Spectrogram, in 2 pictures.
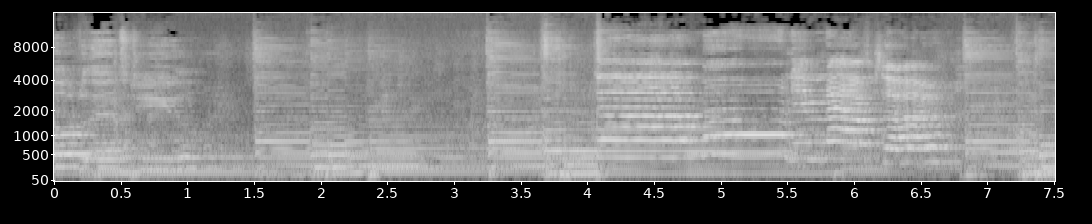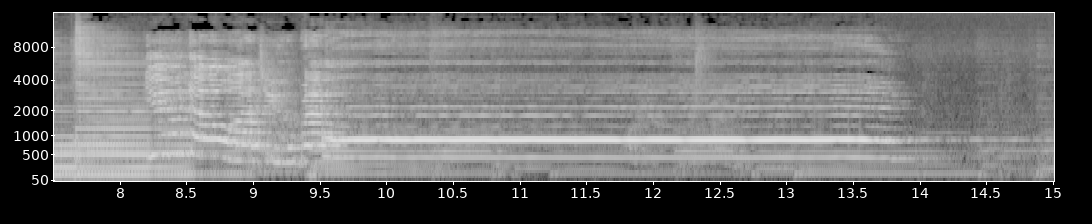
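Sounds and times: woman singing: 0.0s - 1.4s, 4.0s - 6.9s, 8.1s - 14.3s
strummed acoustic guitar: 0.0s - 15.0s.

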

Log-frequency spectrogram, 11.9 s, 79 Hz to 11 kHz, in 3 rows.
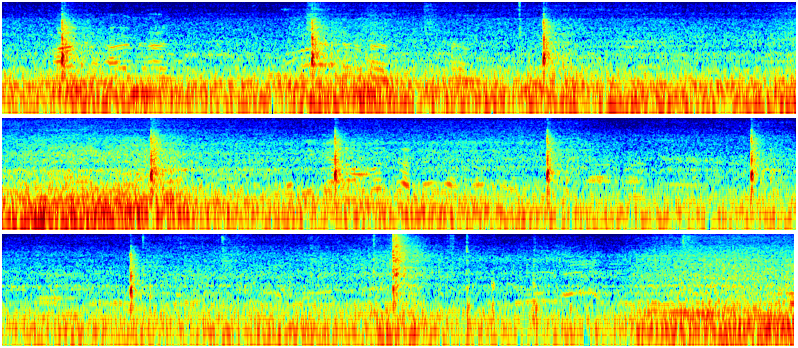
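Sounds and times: distant voices murmuring: 0.0s - 11.9s.

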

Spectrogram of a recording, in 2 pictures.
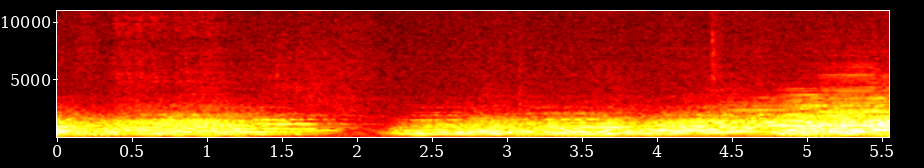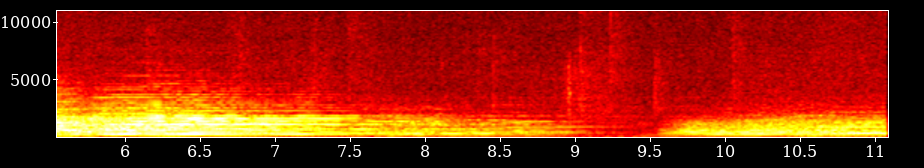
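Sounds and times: trombone choir chords: 2.2s - 8.8s.

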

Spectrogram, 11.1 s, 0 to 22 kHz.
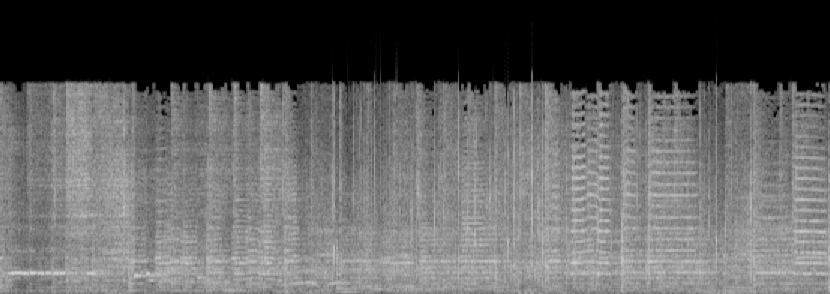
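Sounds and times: jazz big band playing: 0.0s - 11.0s.

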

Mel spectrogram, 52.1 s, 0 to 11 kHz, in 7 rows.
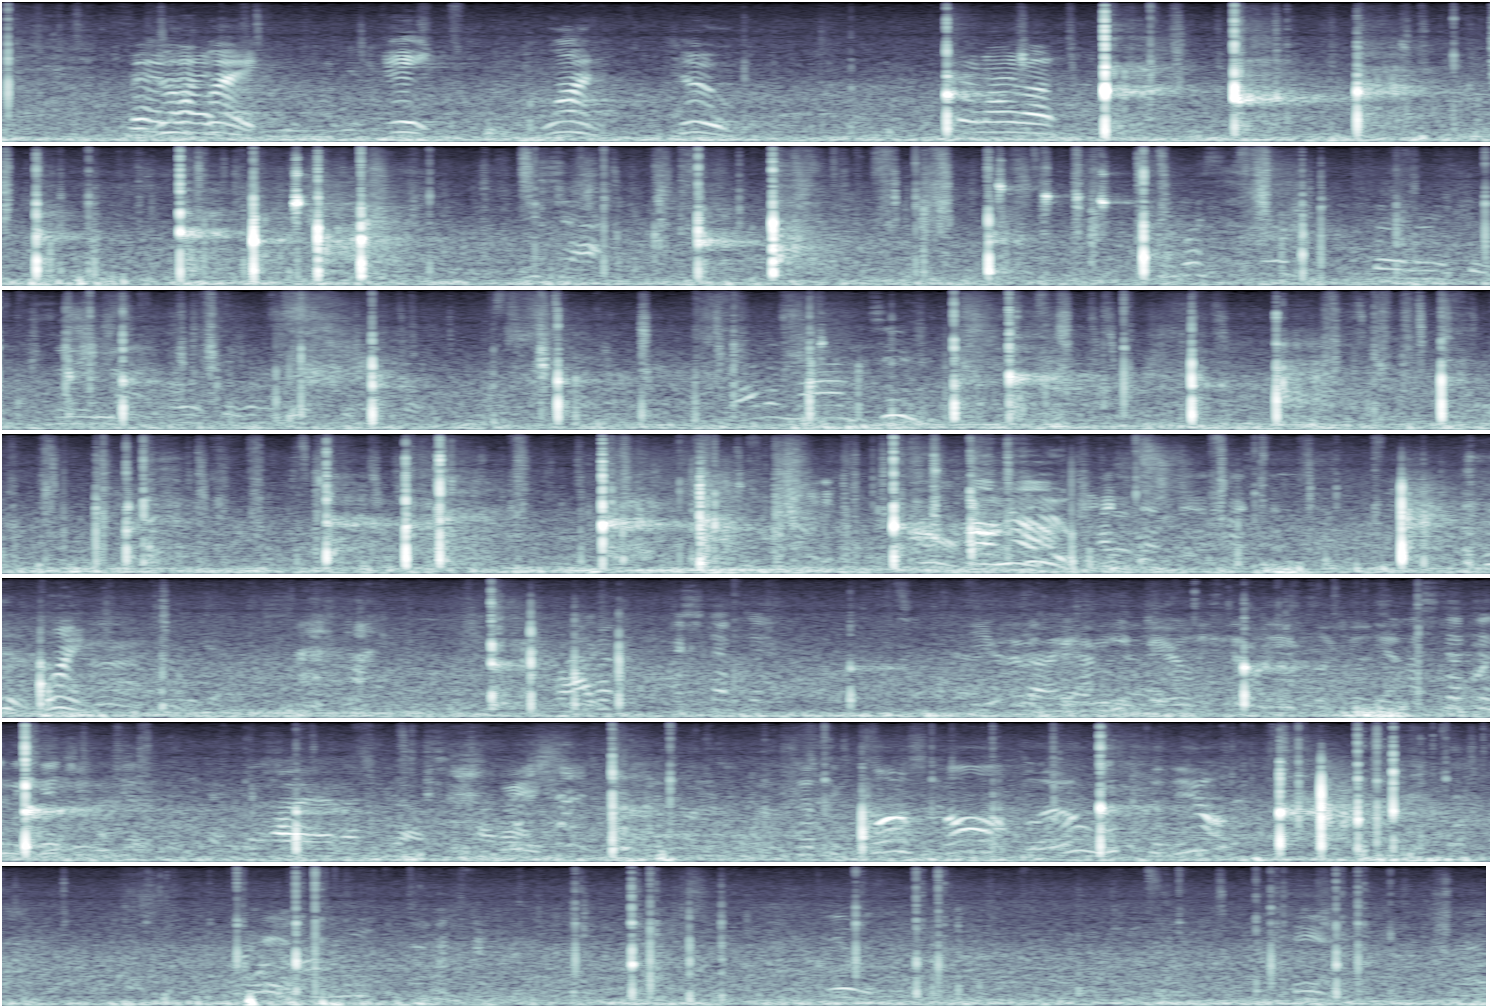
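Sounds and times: faint players' voices: 0.1s - 52.0s
ball bouncing on court: 4.7s - 28.6s, 35.8s - 37.9s, 40.2s - 44.6s, 45.8s - 46.4s, 47.4s - 49.4s, 50.4s - 51.7s
paddles hitting plastic ball: 4.7s - 28.6s, 32.2s - 33.3s, 40.1s - 52.0s.

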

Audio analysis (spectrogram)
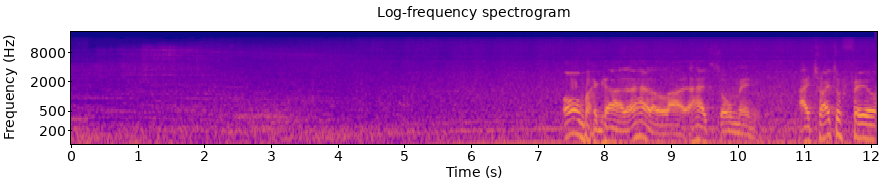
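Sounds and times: low outdoor rumble: 0.0s - 12.0s
faint hiss: 0.3s - 12.0s.

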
